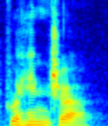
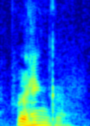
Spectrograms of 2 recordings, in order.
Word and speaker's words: Rohingya: Rohingya is the correct way to say it. Rohingya, you'll help me out there.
